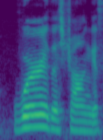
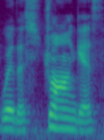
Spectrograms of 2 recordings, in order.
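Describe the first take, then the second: First: WE'RE leaned on, as if proving something; emphatic WE'RE; stress on WE'RE. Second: STRONGEST leaned on to show power; emphatic STRONGEST; stress on STRONGEST. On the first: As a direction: put the weight on WE'RE. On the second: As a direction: put the weight on STRONGEST. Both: Shown as a demonstration. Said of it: "if you put emphasis on something".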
